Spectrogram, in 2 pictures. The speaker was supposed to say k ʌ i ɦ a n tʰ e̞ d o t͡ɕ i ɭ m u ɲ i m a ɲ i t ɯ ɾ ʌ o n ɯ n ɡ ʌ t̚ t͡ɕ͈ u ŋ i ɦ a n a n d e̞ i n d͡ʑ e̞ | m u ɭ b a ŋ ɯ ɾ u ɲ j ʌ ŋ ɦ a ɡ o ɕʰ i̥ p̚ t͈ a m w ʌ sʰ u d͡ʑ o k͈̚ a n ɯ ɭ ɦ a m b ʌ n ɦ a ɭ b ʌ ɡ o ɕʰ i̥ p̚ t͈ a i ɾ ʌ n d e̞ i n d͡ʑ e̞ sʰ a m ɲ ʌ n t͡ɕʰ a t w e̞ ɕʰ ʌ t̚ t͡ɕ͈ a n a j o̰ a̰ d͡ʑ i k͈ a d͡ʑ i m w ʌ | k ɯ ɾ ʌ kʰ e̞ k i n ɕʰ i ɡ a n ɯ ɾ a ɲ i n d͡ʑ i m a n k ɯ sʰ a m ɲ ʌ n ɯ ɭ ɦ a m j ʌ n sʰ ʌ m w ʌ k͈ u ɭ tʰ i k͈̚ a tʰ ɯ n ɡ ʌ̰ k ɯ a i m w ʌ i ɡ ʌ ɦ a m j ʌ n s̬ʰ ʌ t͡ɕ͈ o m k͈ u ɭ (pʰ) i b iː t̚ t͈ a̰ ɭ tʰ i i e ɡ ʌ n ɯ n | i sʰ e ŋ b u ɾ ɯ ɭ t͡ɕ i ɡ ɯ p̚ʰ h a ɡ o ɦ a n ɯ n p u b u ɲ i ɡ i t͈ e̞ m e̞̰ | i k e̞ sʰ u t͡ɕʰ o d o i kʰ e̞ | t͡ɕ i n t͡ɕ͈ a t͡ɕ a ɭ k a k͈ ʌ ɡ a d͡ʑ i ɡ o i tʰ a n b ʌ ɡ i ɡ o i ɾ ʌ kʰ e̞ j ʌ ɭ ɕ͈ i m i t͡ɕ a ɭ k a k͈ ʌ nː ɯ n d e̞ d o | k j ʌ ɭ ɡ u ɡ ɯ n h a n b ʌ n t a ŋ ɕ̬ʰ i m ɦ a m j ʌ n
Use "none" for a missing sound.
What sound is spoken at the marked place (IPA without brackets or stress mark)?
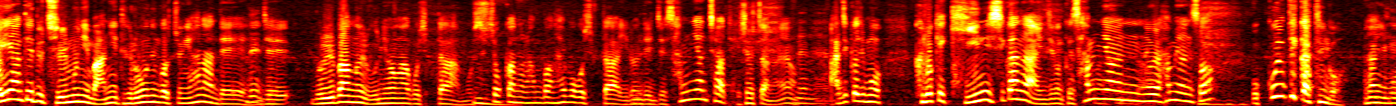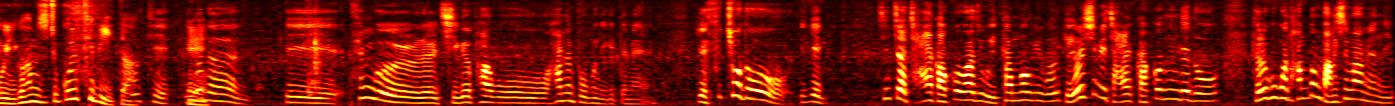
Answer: tʰ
